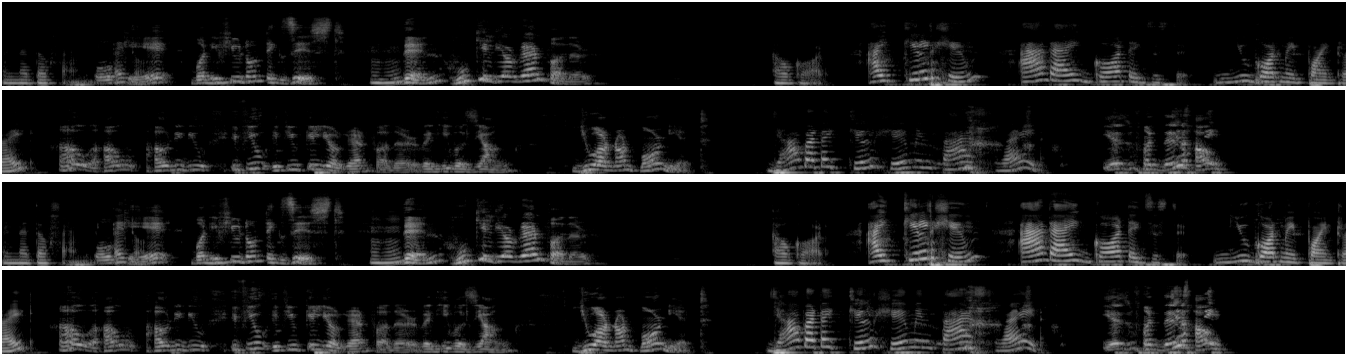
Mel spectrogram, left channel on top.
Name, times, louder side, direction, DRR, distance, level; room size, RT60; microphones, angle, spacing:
voice 1, 0.0-1.3 2.0-2.3 3.7-4.0 7.7-8.2 8.6-11.8 12.1-13.7 21.1-23.8 25.1-25.6, right 4 dB, 65° right, 0.5 m, -33 dB
voice 2, 0.9-3.4 3.9-5.9 12.5-12.8 14.0-18.5 19.1-20.5 22.8-23.7 24.4-25.6, right 2 dB, 20° right, 0.8 m, -35 dB
3.8 x 2.8 x 2.6 m
head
